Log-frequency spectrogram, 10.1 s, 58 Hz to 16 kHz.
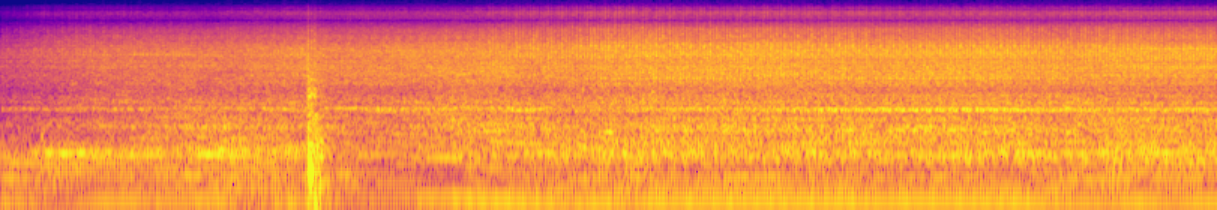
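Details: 1982 Toyota Corolla KE70 wagon at a steady, even idle with a light hiss and a brief early click. It runs after the original alternator and separate regulator were replaced by an RX-7 FC alternator with built-in regulator; battery reads about 14.5 V. Normal idle.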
